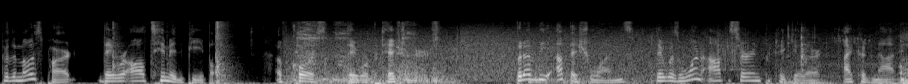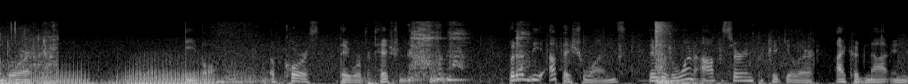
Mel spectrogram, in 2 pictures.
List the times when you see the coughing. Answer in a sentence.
The coughing can be heard from 2.9 to 4.3 s and from 13.2 to 14.4 s.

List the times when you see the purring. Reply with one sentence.
The purring can be heard from 7.8 to 11.8 s.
